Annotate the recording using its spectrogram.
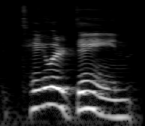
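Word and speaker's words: Taylor Dayne: board right now yes and taylor dane rhymes with plane which is popcorn without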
